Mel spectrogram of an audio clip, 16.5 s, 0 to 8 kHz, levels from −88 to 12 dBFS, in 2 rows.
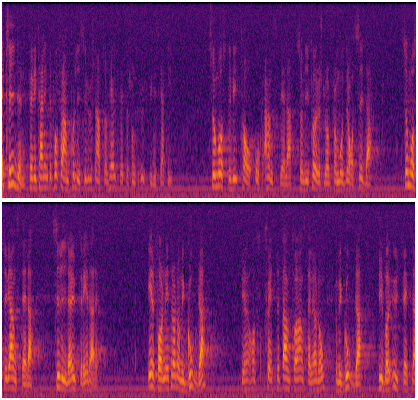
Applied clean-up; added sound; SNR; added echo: none; none; none; none.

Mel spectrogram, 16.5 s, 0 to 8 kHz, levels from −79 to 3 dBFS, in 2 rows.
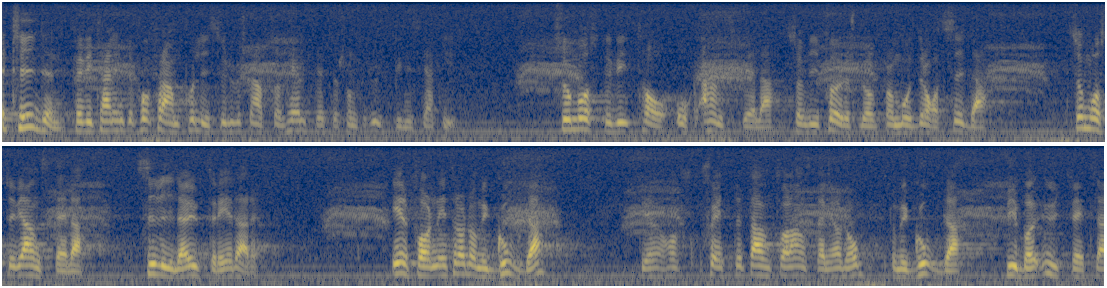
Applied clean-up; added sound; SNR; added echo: none; Crow; 18 dB; none.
